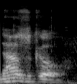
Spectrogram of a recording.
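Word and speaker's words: Nazgûl: I mean, look at that Gazgul. It rhymes with Nazgul.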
